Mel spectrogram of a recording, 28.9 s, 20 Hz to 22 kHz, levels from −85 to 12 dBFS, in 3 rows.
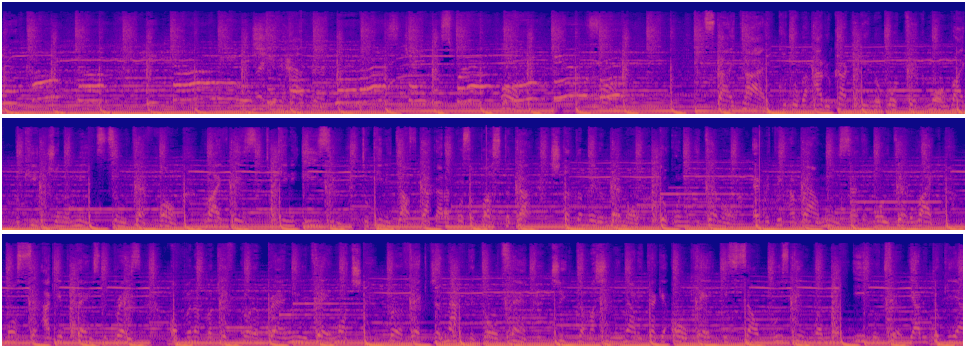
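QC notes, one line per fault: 2.99 to 20.77 s, bit error spikes: five isolated ticks at 2.99, 10.60, 14.47, 17.20 and 20.77 s, each a single corrupted sample except the pair at 17.20 s. A flipped bit pushes the value by a power of two and it snaps back, peaking at about -13, -25, -7, -7 and -7 dBFS. Each is heard as a dry click unrelated to the surrounding sound. On a waveform it shows as a one- or two-sample needle, and on a spectrogram as a thin full-height vertical line.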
